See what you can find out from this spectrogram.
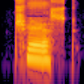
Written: chest

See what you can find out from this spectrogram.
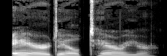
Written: Airedale terrier

